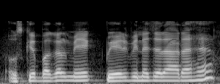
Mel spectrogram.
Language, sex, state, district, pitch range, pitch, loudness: Hindi, male, Bihar, Patna, 165-180 Hz, 175 Hz, -13 LUFS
